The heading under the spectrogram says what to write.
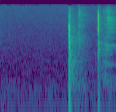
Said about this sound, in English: That wasn't intended to be a golf clap. That was a great golf clap. Yes, it was.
